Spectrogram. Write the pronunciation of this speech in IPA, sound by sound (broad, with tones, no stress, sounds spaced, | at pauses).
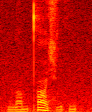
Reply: n̪ ã˨˩ m t̪ʰ ã˥˧ ɕ u˨˩ h ĩ˨ p̚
